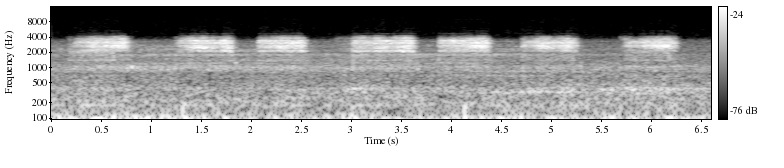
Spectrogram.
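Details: Owlets in a nest box around midnight on March 19, 2016, as adults bring prey; seven breathy rasping hisses spaced under a second apart, fairly even in length, with background hum.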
